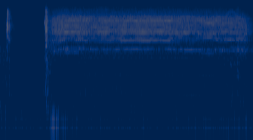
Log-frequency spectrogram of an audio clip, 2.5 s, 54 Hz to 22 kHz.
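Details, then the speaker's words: 1988 Ford Escort with refurbished Bosch K-Jetronic metering head refitted after long lay-up, fresh fuel added, key on without cranking: steady high electric buzz about two seconds, then cuts off. Fuel pump priming normally. "Just like prime it a couple of times without cranking it."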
